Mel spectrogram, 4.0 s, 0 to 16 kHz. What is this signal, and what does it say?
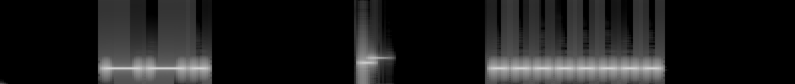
Morse code, heard as a keyed tone, about 22 wpm, 700 Hz. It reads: G <HH>
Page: This rapid-fire timing is geared to push your ICR (Instant Character Recognition) skills.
